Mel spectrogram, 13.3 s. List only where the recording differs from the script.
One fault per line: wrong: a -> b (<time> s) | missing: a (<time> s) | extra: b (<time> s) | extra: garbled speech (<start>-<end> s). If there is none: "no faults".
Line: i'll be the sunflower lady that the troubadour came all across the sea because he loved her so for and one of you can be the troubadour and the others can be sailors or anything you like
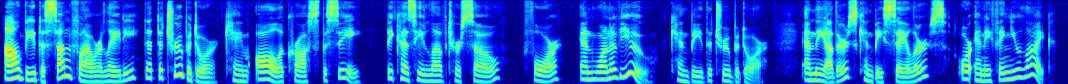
no faults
